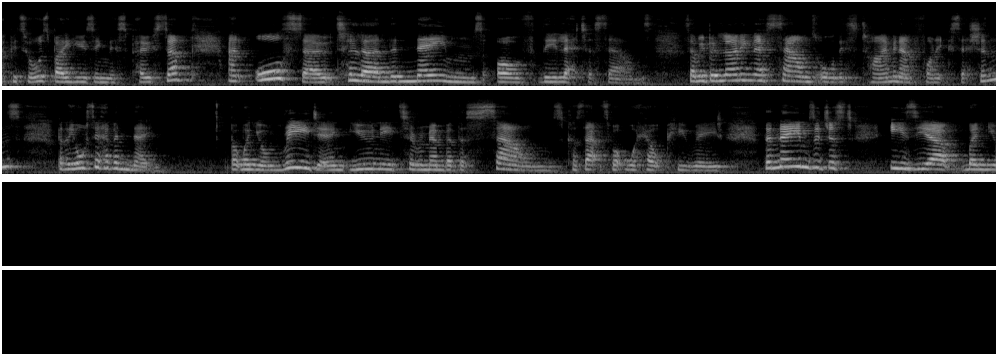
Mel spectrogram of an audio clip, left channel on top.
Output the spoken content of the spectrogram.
by using this poster, and also to learn the names of the letter sounds. So we've been learning their sounds all this time in our phonics sessions, but they also have a name. But when you're reading, you need to remember the sounds, because that's what will help you read. The names are just easier when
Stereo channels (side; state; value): right; silent; 55 dB below the other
